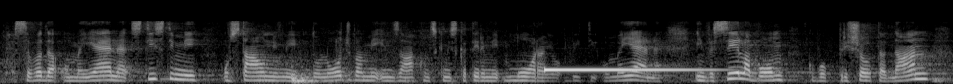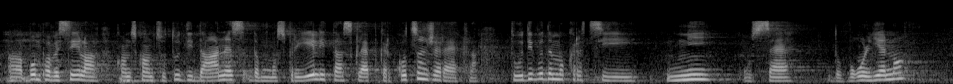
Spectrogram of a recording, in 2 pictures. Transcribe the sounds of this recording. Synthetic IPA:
sɛʋəd̪aʔɔmɛjɛːnɛst̪ist̪imi | ust̪awnimid̪ɔloːd͡ʒbamiinzaːkɔnskimiskat̪eːɾimimoːɾalibtbit̪iɔmɛjɛːnɛinʋɛseːlabom | kɔbopɾiʃəwt̪ad̪anbompaʋɛseːlakɔnɛtskɔːnt̪sut̪uːd̪id̪aːnɛsd̪abomɔspɾɛjeːlit̪aːsklɛːpkɛɾkɔt̪səmʒeɾɛklat̪ud̪iʋəd̪ɛmɔkɾat̪siji | niusɛ | d̪ɔʋoljɛnɔ

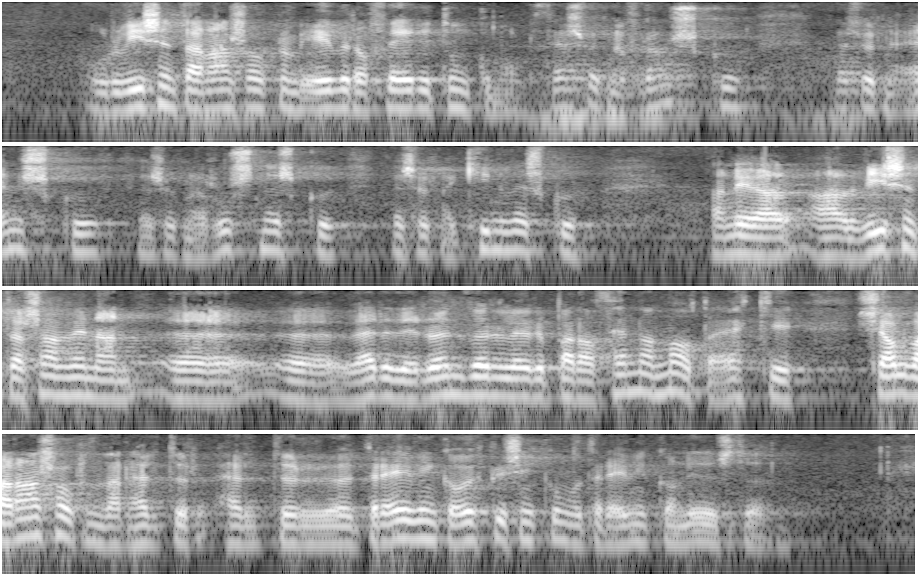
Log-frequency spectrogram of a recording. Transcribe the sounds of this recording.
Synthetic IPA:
uɾviːsɪnt̪aɾansawknʏmɪːvɪɾawfleːjɾɪt̪ʰuŋkʏma̰wlθɛsvɛknafɾœnskʏ | θɛsvɛkna̰ʔɛ̰nskʏθɛsvɛkna̰rusnɛskʏθɛsvɛknacʰinvɛskʏ | θanːɪɣaðaðviːsɪnt̪ḁsamvɪnːan | vɛɾðɪrœɥnvœɾʏlɛɣɾɪpaːɾaːwθɛnːanmaːwt̪a̰ɛhcɪ | sjawlvaɾansawknʏmnaɾ̥hɛlt̪ʏɾ̥hɛlt̪ʏɾt̪ɾeːjviŋkawʏhpɾisiŋkʏmɔɣt̪ɾeːjviŋkawnɪːðʏst̪œ̰ːðʏm

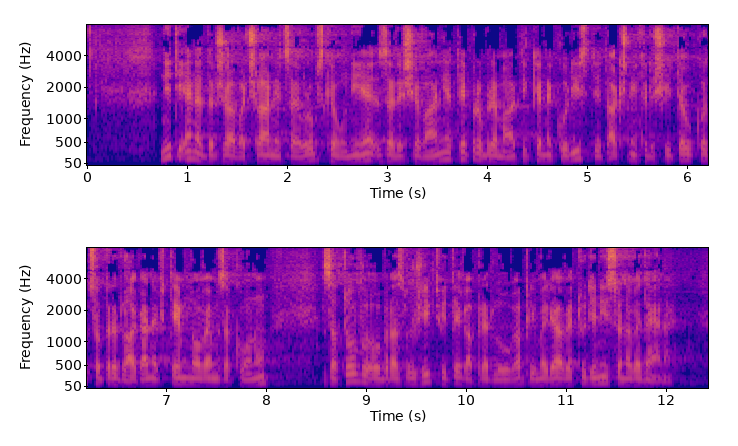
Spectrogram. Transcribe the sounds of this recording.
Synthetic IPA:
nit̪iʔɛːnad̪əɾʒaːʋat͡ʃlaːnit̪saɛwɾoːpskɛuniːjɛzaɾɛʃɛʋaːnjɛt̪eːpɾɔblɛmaːt̪ikɛnɛkɔɾiːst̪it̪aːkʃnixɾɛʃiːt̪ɛwkɔt̪sɔpɾɛd̪laːɡanɛwt̪emnɔːʋɛmzakoːnu | zat̪oːʋəɔbɾazlɔʒit̪ʋit̪eːɡapɾɛd̪loːɡapɾimɛɾjaːʋɛt̪uːd̪iniːsɔnaʋɛd̪ɛːnɛ

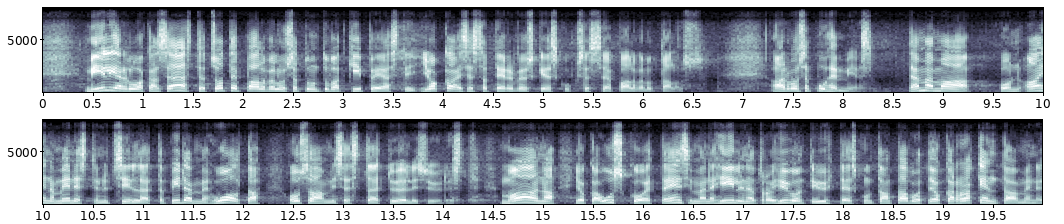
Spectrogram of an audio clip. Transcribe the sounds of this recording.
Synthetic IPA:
miljɑrluɑkɑnsæːst̪øt̪sot̪epɑlʋelusːɑt̪unt̪uʋɑt̪kipeæst̪ijokɑisesːɑt̪erʋeyskeskuksesːɑjɑpɑlʋelut̪ɑ̰losːɑ̥ | ɑrʋoisɑpuhemːḭḛs | t̪æmæmɑːonɑinɑmenest̪ynyt̪silːæet̪ːæpidæmːehuolt̪ɑ | osɑːmisest̪ɑjɑt̪yølːisy̰ːdḛst̪æ̥ | mɑːnɑjokɑuskoːet̪ːæensimːæineɦiːlinet̪rojhyʋont̪iyht̪eːskunt̪ɑont̪ɑʋoit̪ejokɑrɑkent̪ɑːmene

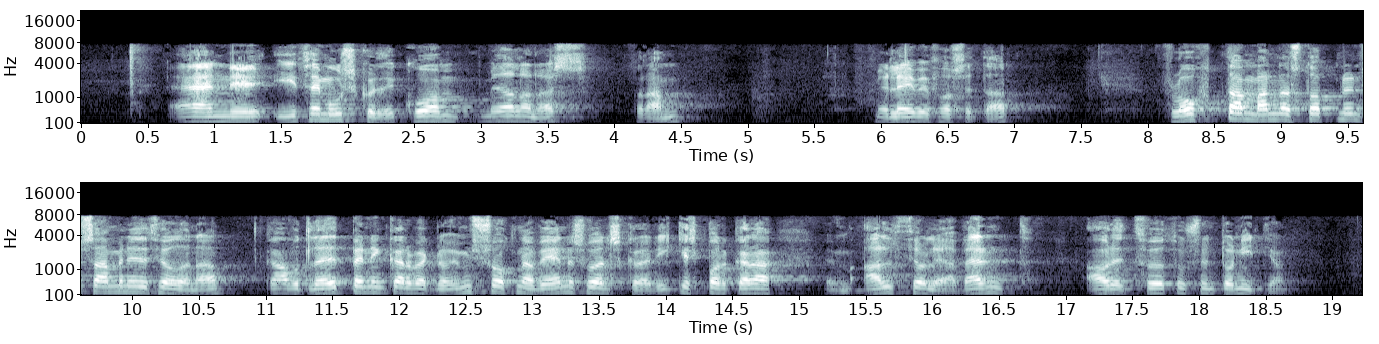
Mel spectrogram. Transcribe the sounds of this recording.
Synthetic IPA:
ɛniθejmuskʏɾðɪkʰɔːmːɛːðalanːas | fɾa̰m | ɛðleːjvɪfɔ̥sɛt̪a | flowht̪amanːast̪ɔpnʏnsaːmɪnɪðʏθjoːwðɪnakaːvut̪lejðpɛnːiŋkaɾvɛknaʏmsowhknavɛːnʏsvɛlskɾariːcɪspɔɾkaɾaʏmalθjowlɛɣa̰vɛnt̪ | aːwɾɪðt̪ʰvœːθuːsʏnt̪ɔniːt̪ja̰wn

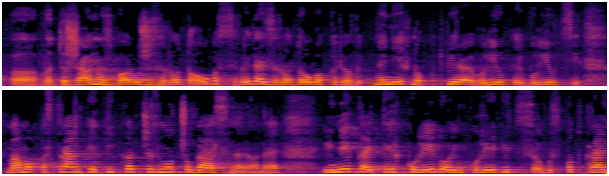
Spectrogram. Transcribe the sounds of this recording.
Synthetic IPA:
əʋə̰d̪əɾʒawnɛmzbɔːɾuʒɛzɛloːd̪ɔwɡɔsɛʋeːd̪ajɛzɛloːd̪ɔwɡɔkɛɾjɔnɛneːxnɔpɔ̥t̪piːɾajɔʋoliwkɛiʋɔliw̪si | maːmɔpast̪ɾaːŋkɛkikəɾt͡ʃɛznoːt͡ʃɔɡaːsnɛjɔ̰nɛ | inːeːkajt̪eːxkoleːɡɔwiŋkɔleːɡisɡospoːt̪kɾaːj

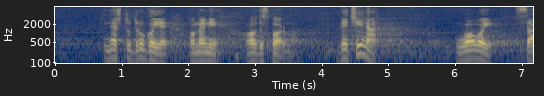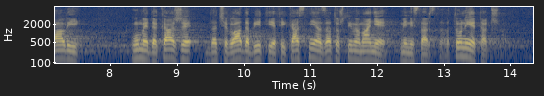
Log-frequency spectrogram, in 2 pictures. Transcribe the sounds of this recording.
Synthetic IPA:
neʃt̪od̪ɾuɡo̞jepo̞menioːʋd̪espo̞̰ɾno̰ | ʋet͡ɕina | uoʋo̞jsaːli | umed̪akaːʒed̪at͡ɕeʋlˠaːd̪abit̪iefikasnijazat̪o̞ʃt̪o̞imamaɲeminist̪aɾst̪aʋat̪o̞ːnijet̪at͡ʂno

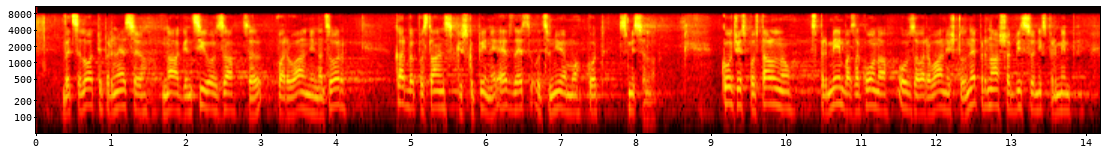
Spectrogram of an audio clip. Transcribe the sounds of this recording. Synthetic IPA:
ʋət̪sɛlɔːt̪ipɾɛnɛsɛjɔnaːɡɛnt̪siːjɔzazaʋaɾɔʋalninad̪zɔɾ | kaɾʋəpɔslanskiskupiːniʔɛzd̪ɛɛsɔt̪sɛnjujɛmɔkɔt̪z̥miːsɛlnɔ | koʒɛspɔst̪awlɛnɔspɾɛmeːmbazakoːnaɔzaʋaɾɔʋalniʃt̪ʋunɛpɾɛnaːʃabist̪ʋɛnixspɾɛmẽmp

